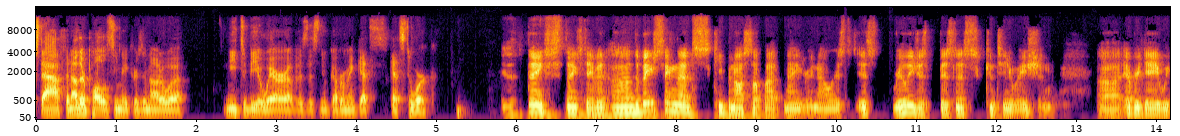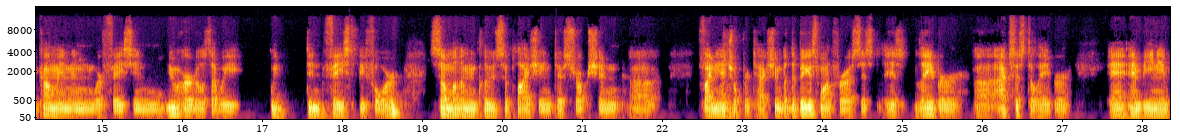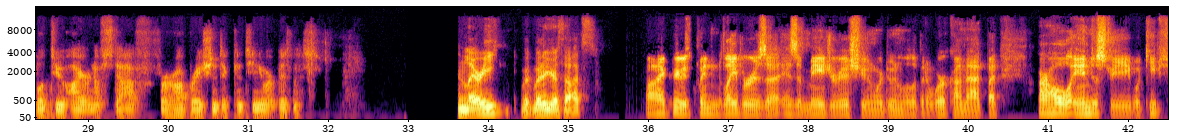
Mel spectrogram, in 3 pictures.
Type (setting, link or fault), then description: link, video call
